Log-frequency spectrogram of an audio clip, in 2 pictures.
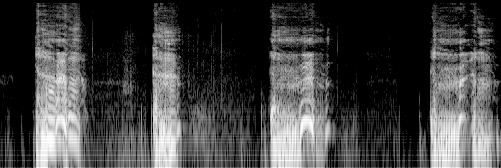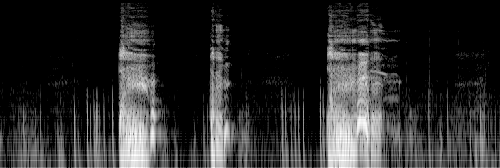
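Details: Barking cough with chest really hurting: six harsh, loud, honking barking cough bursts at roughly even spacing.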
